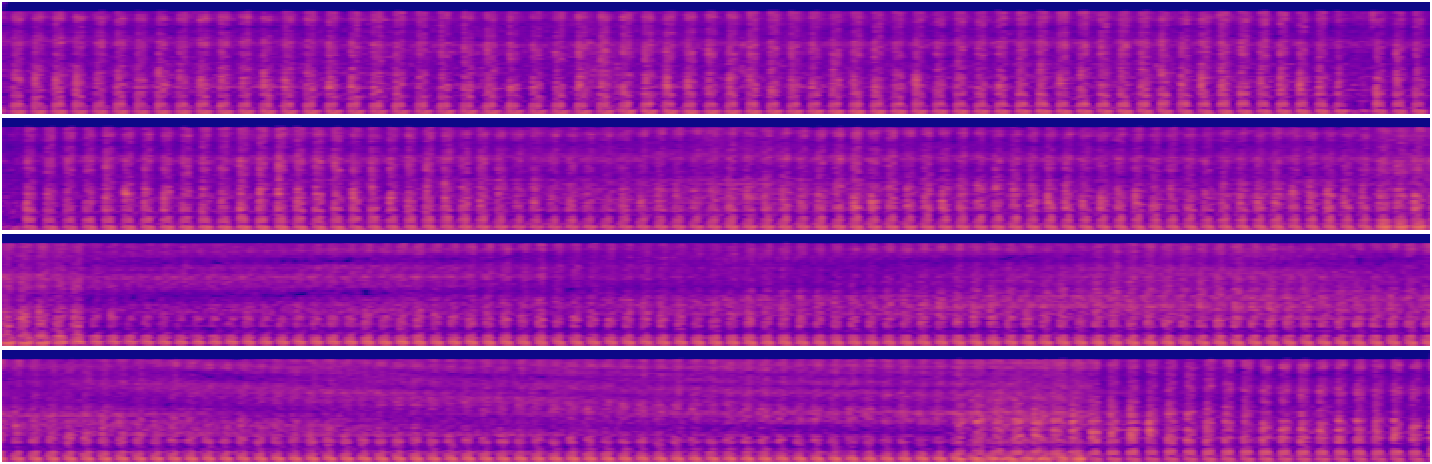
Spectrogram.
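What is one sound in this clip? A tractor's diesel engine chugs steadily close by.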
